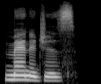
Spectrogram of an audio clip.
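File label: "manages", American English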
